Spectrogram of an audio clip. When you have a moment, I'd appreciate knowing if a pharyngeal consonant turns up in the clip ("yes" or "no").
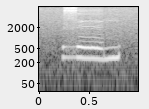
no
